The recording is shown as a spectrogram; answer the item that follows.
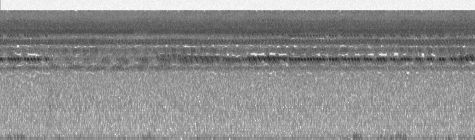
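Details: Crickets singing on a summer night in a rural forest setting, a clean, unbroken high-pitched trilling chorus with fine rapid pulses in stacked bands and only faint low background noise.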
